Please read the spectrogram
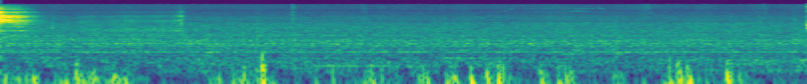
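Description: Faint handling noise from a phone held in the hand: irregular low bumps and rubbing with a few small clicks, over a steady low hiss.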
